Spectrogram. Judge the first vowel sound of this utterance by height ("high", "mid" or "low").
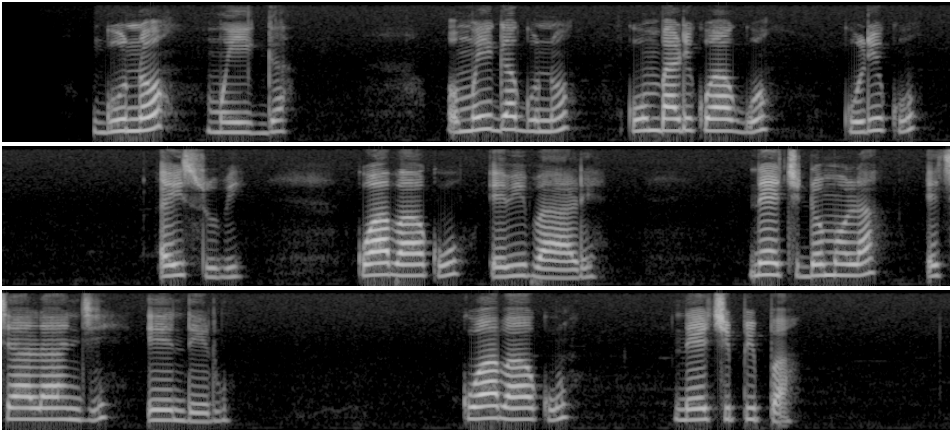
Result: high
